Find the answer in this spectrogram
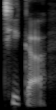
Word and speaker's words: TIQA: Well, Tika, and you pronounce that Tika, is basically a step-by-step process.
